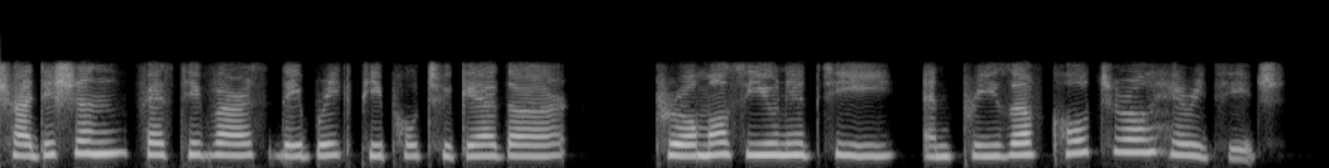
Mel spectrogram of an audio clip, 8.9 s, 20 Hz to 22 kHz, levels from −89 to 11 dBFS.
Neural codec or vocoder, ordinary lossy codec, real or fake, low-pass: codec, 16 kHz in and 24 kHz out, 0.4 kbps, LongCat-Audio-Codec, two codebook decoder; Opus, 32 kbps; fake; 5.4 kHz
